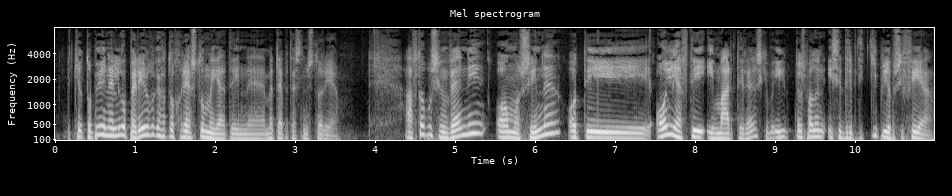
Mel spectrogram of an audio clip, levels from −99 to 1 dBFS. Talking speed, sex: 165 wpm, male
